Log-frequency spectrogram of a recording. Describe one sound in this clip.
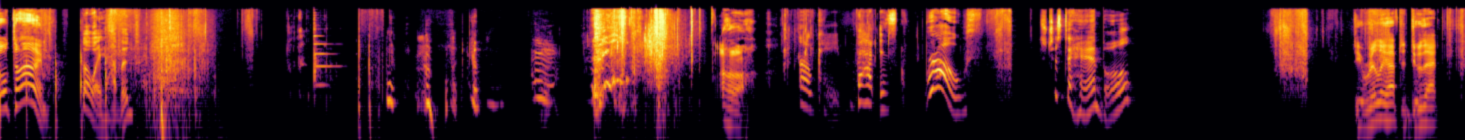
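A man shouts frantically in a high, strained cartoon voice.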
